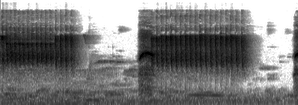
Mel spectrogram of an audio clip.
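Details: Energetic ngebren singing from a Bar-winged prinia: a drawn-out rattling trill that stops, a pause, then a crisp upslurred-downslurred whistle followed by another long, steady, high-pitched buzzing rattle.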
